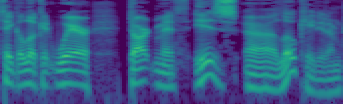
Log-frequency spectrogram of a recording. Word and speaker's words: Dartmouth: This is dart mouth. However, it's not pronounced dart mouth. It's pronounced Dartmouth. So that M-O-U-T-H stops being mouth because it's the ending of a word. It's not the word mouth.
